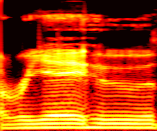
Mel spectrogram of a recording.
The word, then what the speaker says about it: Rieju: So yeah, Rieju, that makes the the sound that it looks like it's supposed to make, and then the J makes the H sound.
